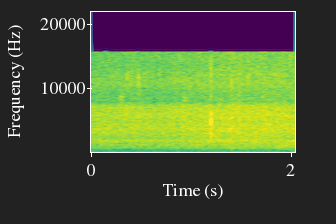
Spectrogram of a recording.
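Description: Heavy rain falls in a continuous, dense hiss that stays loud and even throughout the short stretch.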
